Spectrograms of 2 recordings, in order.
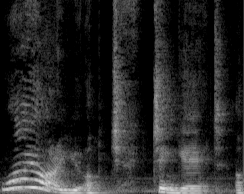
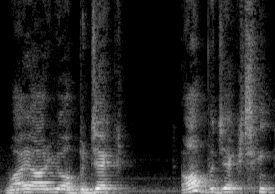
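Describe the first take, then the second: First: Slow, 'objecting' said ob-JECT-ing; stress on JECT. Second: 'objecting' said OB-ject-ing, louder first syllable; wrong stress on OB. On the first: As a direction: punch the middle syllable of 'objecting', slowly. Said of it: "जेक्ट पे आना चाहिए". ('objecting' में JECT पर ज़ोर, धीरे) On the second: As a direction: punch the 'ob' at the start of 'objecting'. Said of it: "अब पे जोर नहीं आया ना". ('objecting' में गलती से OB पर ज़ोर) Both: Shown as a demonstration.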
